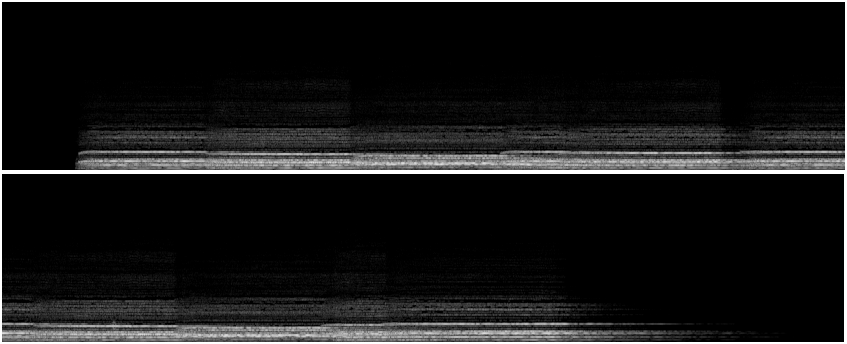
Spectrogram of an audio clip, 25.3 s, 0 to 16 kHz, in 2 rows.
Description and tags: Mixed Choir 3 voices
I Played a simple cadence phrase with choir sound. First Women, then added men tenor and men base, then together all in one pack. 3 voicings. Done in Music studio.
Mixed-choir, cathedral, choir, men-women-choir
